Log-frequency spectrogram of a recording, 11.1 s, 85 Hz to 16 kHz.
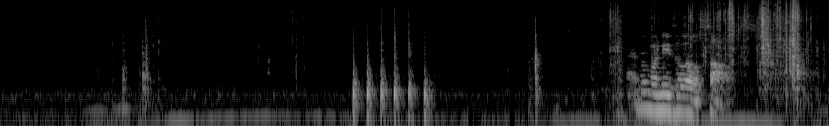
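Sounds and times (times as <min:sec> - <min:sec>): cards rustling: 0:06.6 - 0:11.0.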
